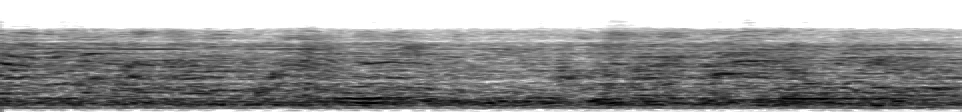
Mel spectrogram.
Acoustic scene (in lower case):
park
